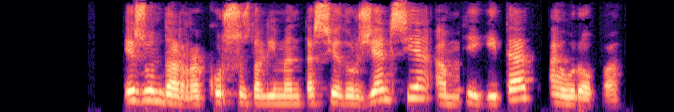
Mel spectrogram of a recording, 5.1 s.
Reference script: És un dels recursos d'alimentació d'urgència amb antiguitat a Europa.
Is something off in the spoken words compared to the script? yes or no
no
